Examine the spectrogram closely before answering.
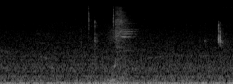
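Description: A blade swishes sharply through the air.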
